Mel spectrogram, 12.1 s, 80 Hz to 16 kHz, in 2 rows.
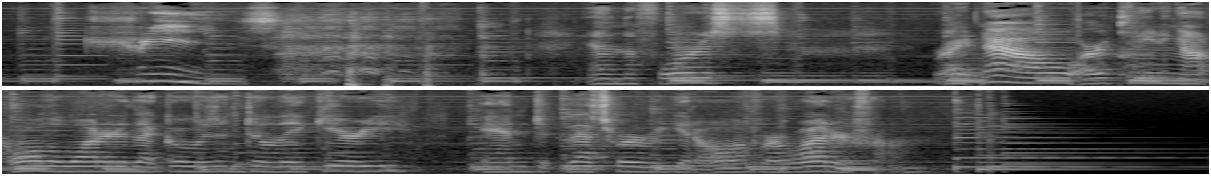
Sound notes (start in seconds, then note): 1.4 laughing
